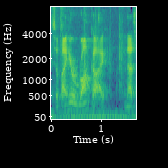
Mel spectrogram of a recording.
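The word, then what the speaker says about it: rhonchi: so if i hear roncai and that's how you pronounce it not raunchy but roncai okay roncai is an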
